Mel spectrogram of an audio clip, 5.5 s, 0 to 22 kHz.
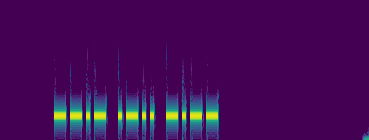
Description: Morse code, heard as a keyed tone, about 19 wpm, 700 Hz. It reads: QLY
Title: USA Call Sign Postfixes - 3 Letters 20wpm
